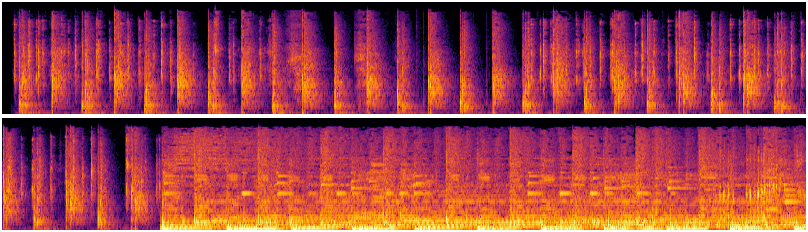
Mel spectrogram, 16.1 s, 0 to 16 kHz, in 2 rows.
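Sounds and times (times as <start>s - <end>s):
fast typing on laptop keyboard: 0.1s - 2.8s, 5.2s - 9.6s.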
